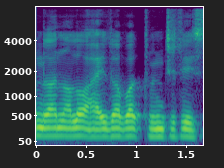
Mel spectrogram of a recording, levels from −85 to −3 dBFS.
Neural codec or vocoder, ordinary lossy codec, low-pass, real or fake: codec, 16 kHz, 1 kbps, FunCodec, trained on Chinese and English, 50 frames a second; none; none; fake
